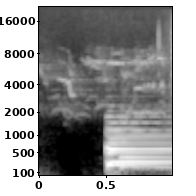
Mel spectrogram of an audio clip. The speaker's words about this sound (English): We have starlings under the eaves.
